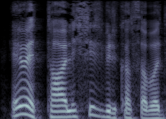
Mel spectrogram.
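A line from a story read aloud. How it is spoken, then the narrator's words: Said, then laughed. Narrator (Turkish): dedi ve güldü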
